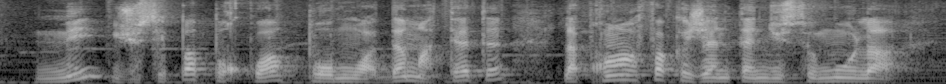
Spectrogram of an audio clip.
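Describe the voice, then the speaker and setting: A man speaks at a moderate pace with lively intonation while music plays in the background. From southern France. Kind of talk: casual talk to camera.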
